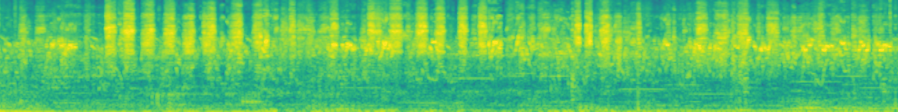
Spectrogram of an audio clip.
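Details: Continuous budgie chatter: many quick, scratchy, high chirps packed close together, with a steady, rapid, rasping quality throughout.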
